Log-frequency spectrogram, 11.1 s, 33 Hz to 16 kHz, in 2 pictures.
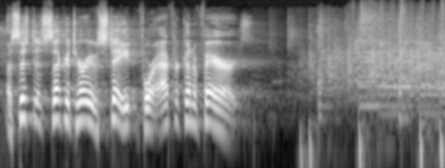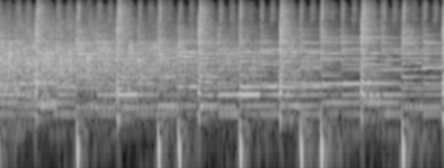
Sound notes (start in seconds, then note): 3.7 audience applauds; 4.4 upbeat music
